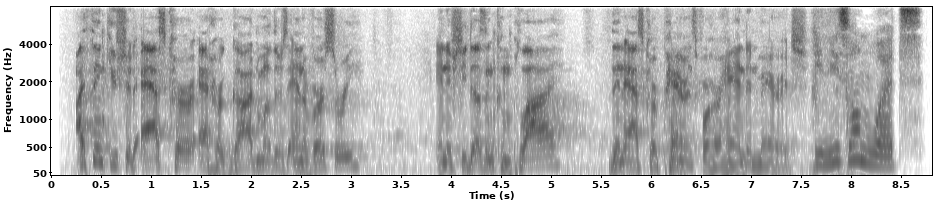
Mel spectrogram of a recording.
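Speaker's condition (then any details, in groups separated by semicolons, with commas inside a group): No condition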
